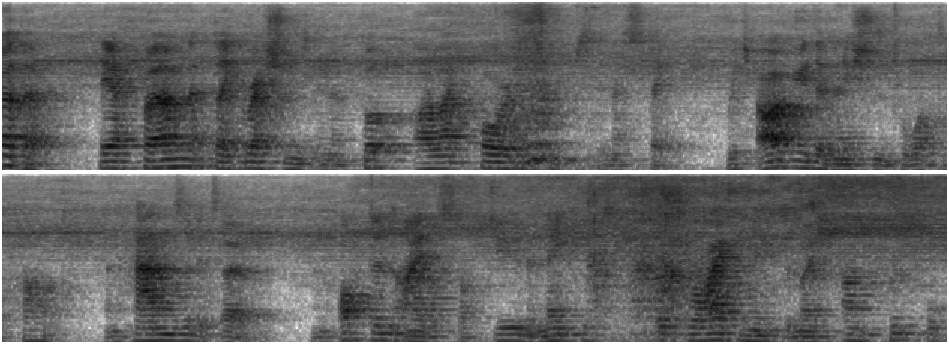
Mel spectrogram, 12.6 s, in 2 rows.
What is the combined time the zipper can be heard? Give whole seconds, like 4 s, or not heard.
2 s.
